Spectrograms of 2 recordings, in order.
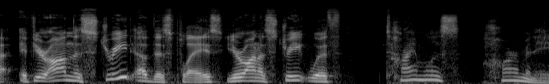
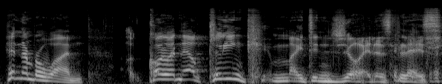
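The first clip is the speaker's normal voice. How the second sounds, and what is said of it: Put-on accent. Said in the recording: “That was my best accent.”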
